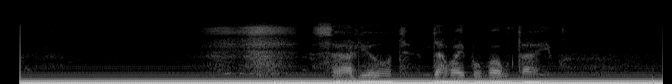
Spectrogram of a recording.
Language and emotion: Russian, sad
